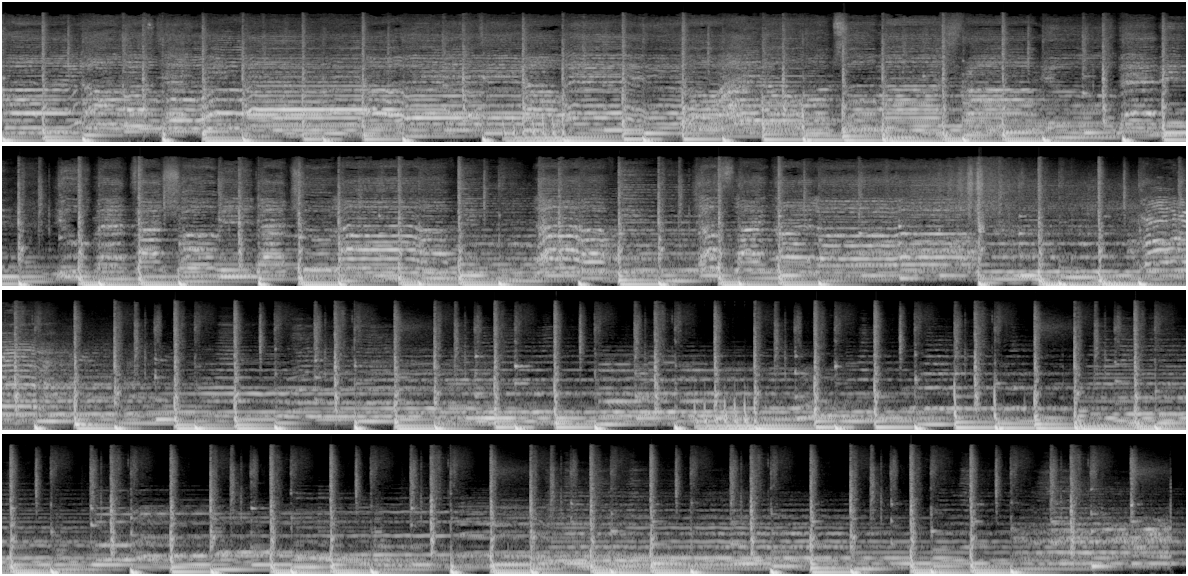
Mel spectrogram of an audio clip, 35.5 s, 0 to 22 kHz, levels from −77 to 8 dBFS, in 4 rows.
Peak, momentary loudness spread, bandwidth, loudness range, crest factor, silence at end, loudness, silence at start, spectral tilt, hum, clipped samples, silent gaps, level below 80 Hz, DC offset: 0 dBFS; 4 LU; 16 kHz; 3 LU; 10 dB; 0 s; -12 LUFS; 0 s; -5.5 dB/octave; none; 0.1%; none; -14 dBFS; under 0.1%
